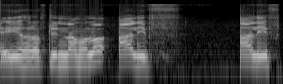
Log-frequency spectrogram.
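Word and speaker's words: ألف: হরফটির নাম হলো আলিফ আলিফ টান দিবেন না আবার আলিফ এরকম ভাবে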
